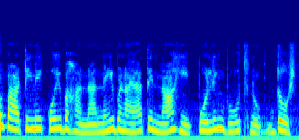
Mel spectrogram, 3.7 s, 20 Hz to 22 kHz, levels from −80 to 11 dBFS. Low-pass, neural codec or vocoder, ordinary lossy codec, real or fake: 7.2 kHz; none; Opus, 16 kbps; real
